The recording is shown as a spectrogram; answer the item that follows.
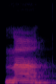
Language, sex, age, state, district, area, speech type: Odia, female, 30-45, Odisha, Kendujhar, urban, read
